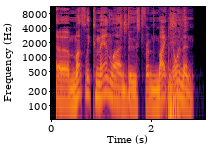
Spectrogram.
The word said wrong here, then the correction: Neumann: it's Newman. Mike Newman. I always mispronounce it.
